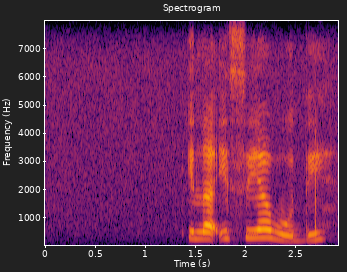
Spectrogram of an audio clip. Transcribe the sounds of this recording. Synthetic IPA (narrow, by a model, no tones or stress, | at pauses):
ilaʔisijaβuːd̪i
